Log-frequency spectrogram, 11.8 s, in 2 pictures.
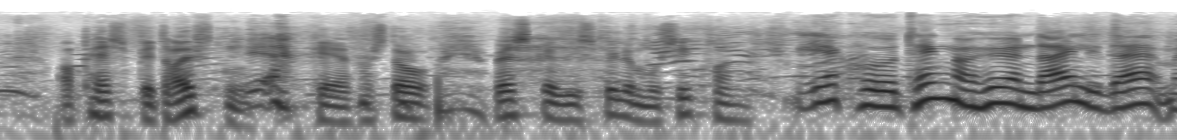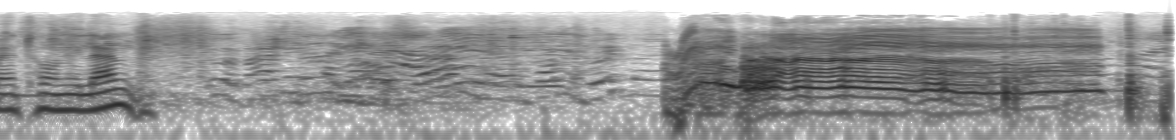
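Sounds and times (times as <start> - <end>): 
children chattering and squealing: 0.0 - 4.5, 6.9 - 11.7
speech: 0.3 - 6.8, 9.3 - 10.4
child imitating a car engine: 9.2 - 11.6.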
